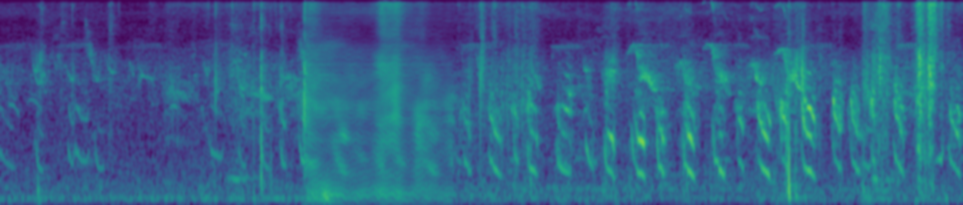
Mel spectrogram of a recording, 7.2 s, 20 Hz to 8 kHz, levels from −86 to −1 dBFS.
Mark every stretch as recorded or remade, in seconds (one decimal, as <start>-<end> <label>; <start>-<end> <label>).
0.0-2.3 recorded; 2.3-3.4 remade; 3.4-7.2 recorded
